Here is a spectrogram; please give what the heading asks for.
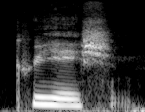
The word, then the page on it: creation: American English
